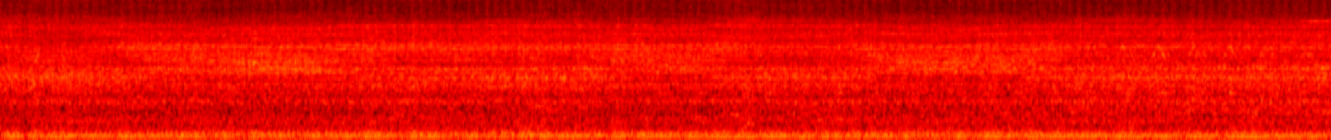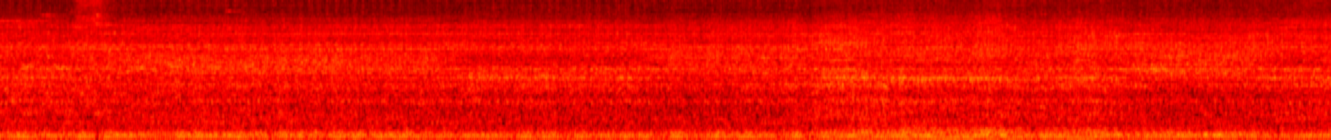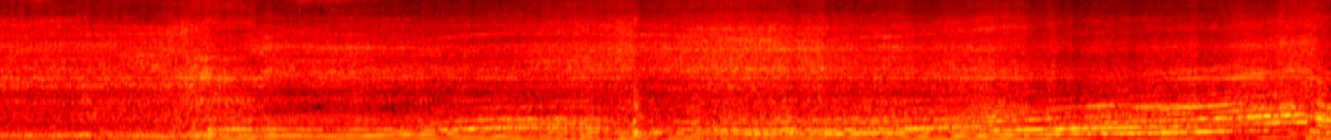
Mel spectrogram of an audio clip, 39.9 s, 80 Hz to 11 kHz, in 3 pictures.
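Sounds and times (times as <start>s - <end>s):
motorcycle engine running: 0.0s - 39.9s
deep engine revving: 21.3s - 39.9s.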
